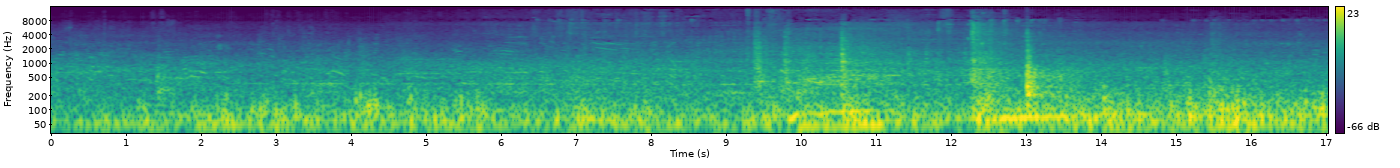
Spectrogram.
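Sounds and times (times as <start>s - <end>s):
fire rumbling: 2.0s - 17.0s.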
